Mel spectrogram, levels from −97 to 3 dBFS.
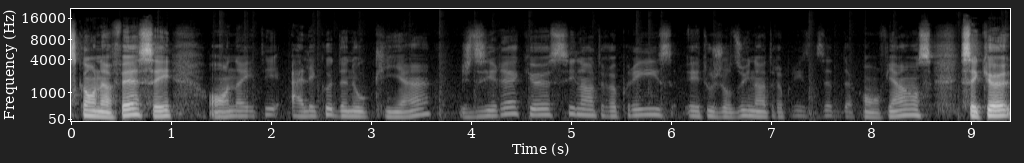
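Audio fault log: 1.77–2.14 s and 7.15–7.94 s, sudden gain jump: the digital level drops abruptly, by about 7 dB in the first stretch and about 12 dB in the second, then returns, likely from a gain setting applied with no ramp. Speech and room noise fall and recover together, which separates these steps from the talker's own movement near 1 s and 8 s, where only the voice level shifts.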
